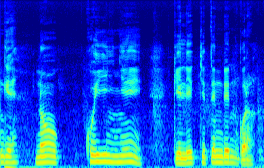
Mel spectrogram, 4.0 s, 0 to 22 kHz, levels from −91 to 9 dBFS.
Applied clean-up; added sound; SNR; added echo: none; none; none; none.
